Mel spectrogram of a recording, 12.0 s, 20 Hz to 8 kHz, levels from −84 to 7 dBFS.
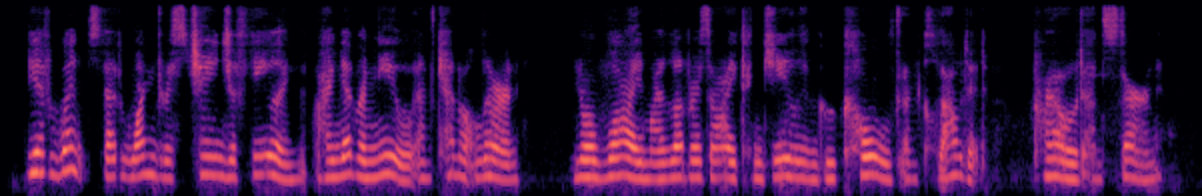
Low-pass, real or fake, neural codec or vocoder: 7.2 kHz; fake; codec, 44.1 kHz, 2.6 kbps, DAC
